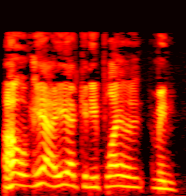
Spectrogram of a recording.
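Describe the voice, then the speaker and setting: A man's voice: high-pitched, normal speed, a bit bright, dry recording, studio quality. A man from North Alabama co-hosting a sports radio show, chatting casually, laughing and restarting his words.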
